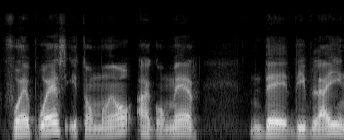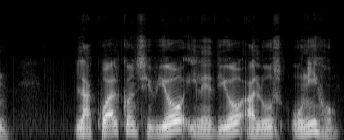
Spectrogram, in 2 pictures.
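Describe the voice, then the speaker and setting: A man reading Bible verses and giving scripted commentary, measured and emphatic. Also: medium pitch, a little mellow, no room sound, dull audio. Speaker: channel host refuting a pastor.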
